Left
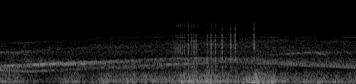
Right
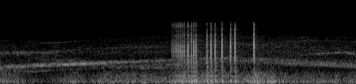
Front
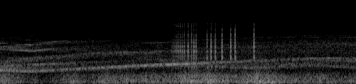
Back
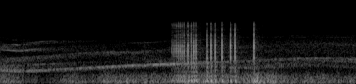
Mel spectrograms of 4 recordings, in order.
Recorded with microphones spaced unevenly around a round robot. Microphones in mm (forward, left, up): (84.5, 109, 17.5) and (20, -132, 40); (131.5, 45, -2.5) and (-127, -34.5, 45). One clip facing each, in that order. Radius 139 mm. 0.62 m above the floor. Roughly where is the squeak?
Behind right.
